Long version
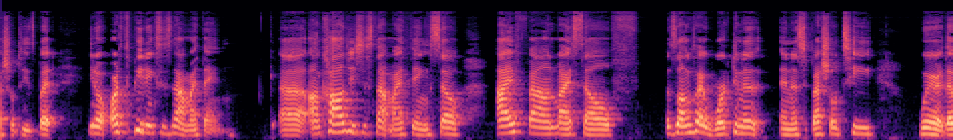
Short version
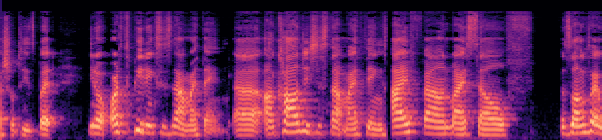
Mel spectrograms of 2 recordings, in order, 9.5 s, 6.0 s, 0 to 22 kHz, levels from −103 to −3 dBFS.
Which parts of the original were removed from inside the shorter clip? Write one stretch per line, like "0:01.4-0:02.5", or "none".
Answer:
0:02.3-0:02.7
0:04.3-0:04.9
